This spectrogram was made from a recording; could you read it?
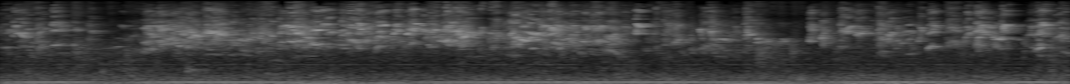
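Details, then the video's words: Lovebirds chirping while eating: a dense, shrill chatter of overlapping high squeaks runs throughout, with a steady low electrical hum beneath. "Lovebirds unique colors eating and chirps sounds"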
